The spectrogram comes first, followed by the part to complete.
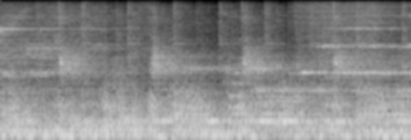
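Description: Electronic music from a dance score: a dense low rumble, a short mid-pitched tone recurring several times, and rising sweeps.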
